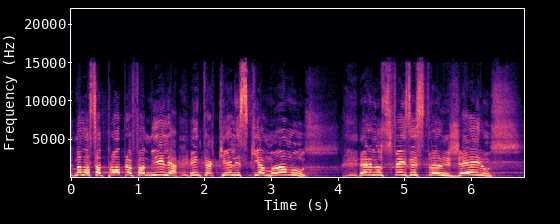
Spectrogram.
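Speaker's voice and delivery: high, loud, slow preaching cry; preaching at full force. Acted. Preacher to his congregation about being strangers, full-force preaching. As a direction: proclaim it to the whole church, slowly and loud.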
